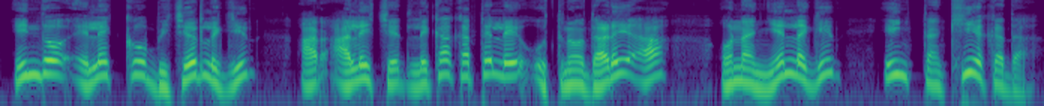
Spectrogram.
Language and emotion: Santali, happy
